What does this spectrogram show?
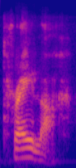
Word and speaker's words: Turlough: Turlough, or as they Is pronounce it in Kerry, Trelough, was Englished as Terence.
